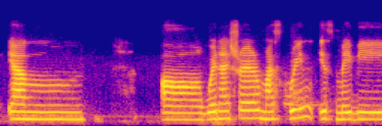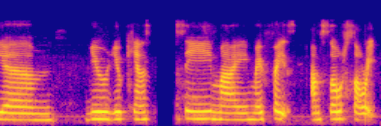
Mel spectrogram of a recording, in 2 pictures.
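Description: A woman with a Vietnamese accent teaching English to a child in an online class, slowly repeating words for the child to copy. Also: medium pitch, fairly bright tone. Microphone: video call. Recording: dull lo-fi call audio.

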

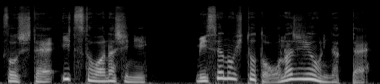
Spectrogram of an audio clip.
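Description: A man with a fairly high voice reads classic mystery fiction as an audiobook narrator, his intonation swinging hugely while his phrasing stays measured and deliberate. The recording is dry and close, with no echo, like a literary audiobook.

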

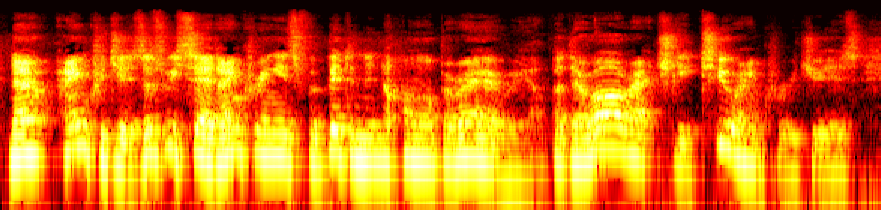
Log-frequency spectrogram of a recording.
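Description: Seated in his boat cabin, a middle-aged man who co-hosts a sailing channel chats casually about a port like a travel guide, explaining things and trailing off at the ends of lines. His voice is on the high side, animated and brisk, and the lo-fi sound is dull and echoey.

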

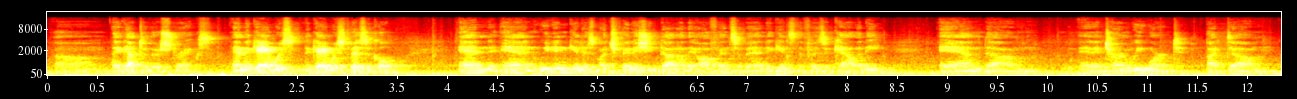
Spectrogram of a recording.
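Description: A middle-aged man, a basketball coach, answering questions at a postgame press conference in an earnest manner, often repeating words while he thinks. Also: fairly low pitch. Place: press room with sponsor backdrop. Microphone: podium mic. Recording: echoey room, distant mic, noisy.

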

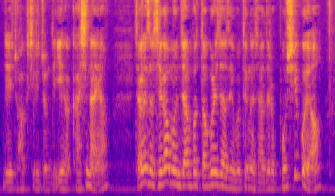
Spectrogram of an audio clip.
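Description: A man teaching English phrases in a lively way, saying each sentence slowly for learners to repeat. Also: a little high, husky. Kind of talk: English lesson.

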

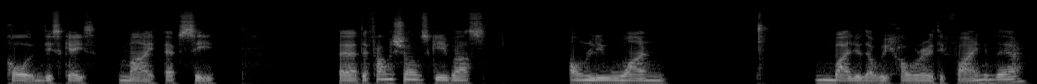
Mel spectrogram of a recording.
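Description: A man in his thirties giving a screen-recorded software tutorial from a small room, explaining loosely with fillers and hummed pauses. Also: low-pitched. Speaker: software trainer.

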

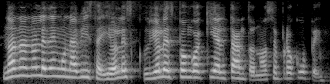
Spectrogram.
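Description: A podcast live-stream host with a fairly high, expressive voice talks fairly quickly through dull-sounding audio. Reading comments in a casual chat, she laughs often and calls out viewers by name.

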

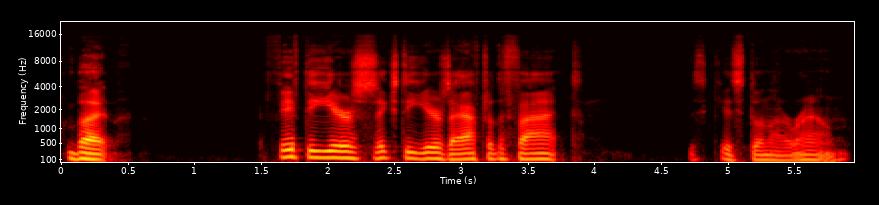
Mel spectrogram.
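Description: A middle-aged podcast guest tells a story in conversation from a book-lined study, speaking into a studio mic on a boom arm. He's animated and gestures a lot, restarting often and trailing off quietly at the ends of phrases. His pace is slow, and the sound is clean studio audio with no echo.

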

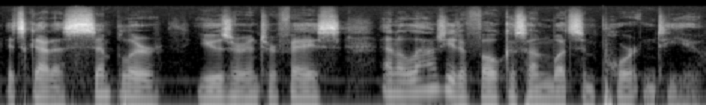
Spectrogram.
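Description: A man narrating a scripted explainer as a software demonstrator. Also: mid-range voice, expressive, fairly quick.

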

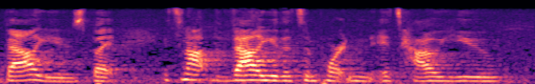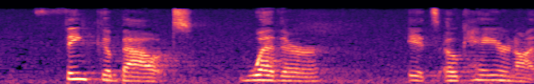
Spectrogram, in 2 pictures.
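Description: A middle-aged woman speaking as a panelist at a conference, measured and explanatory, often restarting her phrases, into a table microphone. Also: medium pitch, a bit bright. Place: large conference hall stage. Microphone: microphone on a table stand. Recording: reverberant hall, faint background hiss.

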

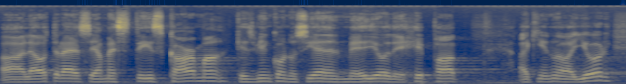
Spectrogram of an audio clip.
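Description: In a casual interview chat, a young Ecuadorian singer talks animatedly into the interviewer's handheld mic on a small indoor studio set, though it sounds like a large hall. He speaks at a moderate pace in a mid-range voice, gesturing with his hands and restarting sentences a lot.

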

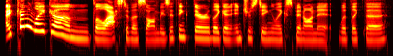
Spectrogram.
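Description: A woman's voice: lowish voice, expressive, fast talker, clean tone, dry recording, studio quality. A woman streaming a game as host, chatting casually with a giggly, rambling manner full of fillers. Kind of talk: casual gaming chat.

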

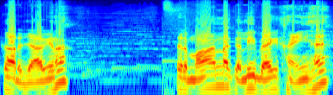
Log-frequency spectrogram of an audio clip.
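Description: A man's voice: very high-pitched, lively intonation, quick pace, soft background music. A man playing a stern, doting old grandfather. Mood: tender coaxing. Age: older. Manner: scolds sharply, then coaxes the child tenderly. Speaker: grandfather and father of the family. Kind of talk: family web drama acting.

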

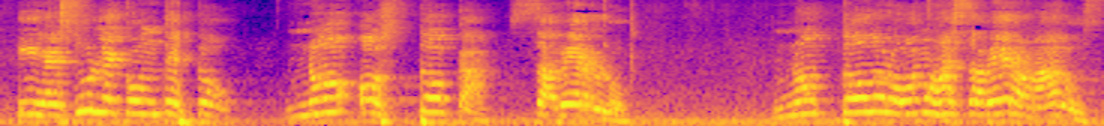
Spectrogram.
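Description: A middle-aged woman pastor preaching a sermon at a pulpit into a handheld mic, rising to emphatic peaks and then dropping low. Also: a little hiss or hum. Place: small church hall, at a wooden pulpit. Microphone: handheld mic, filmed from a distant camera. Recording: echoey church hall from far off.

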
